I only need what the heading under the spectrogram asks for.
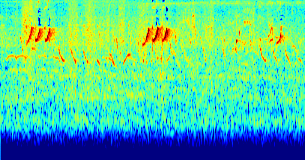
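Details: White-faced whistling ducks whistling, two clear triple-note phrases of high sharp whistles about two seconds apart, surrounded by many fainter slurred notes from other birds of the flock.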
